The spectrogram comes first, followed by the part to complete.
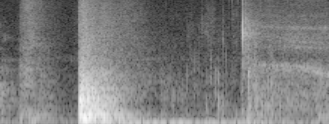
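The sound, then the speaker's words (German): A HelloFresh delivery cardboard box is set aside with a single hollow thunk that fades over about a second, followed by a faint, brief tap. No one speaks. “So, der Karton kommt zur Seite”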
